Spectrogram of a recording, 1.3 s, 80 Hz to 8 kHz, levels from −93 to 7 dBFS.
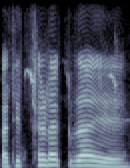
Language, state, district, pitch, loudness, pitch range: Bhili, Maharashtra, Dhule, 220 Hz, -16 LUFS, 195-240 Hz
